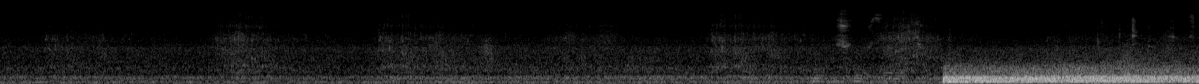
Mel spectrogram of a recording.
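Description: Water splashes gently as a swimmer strokes.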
